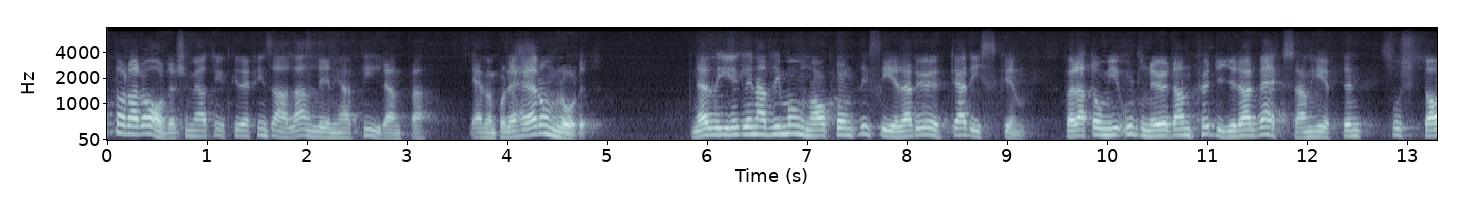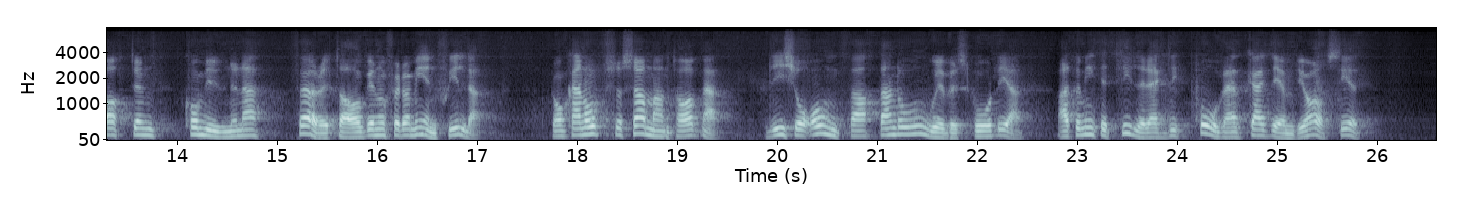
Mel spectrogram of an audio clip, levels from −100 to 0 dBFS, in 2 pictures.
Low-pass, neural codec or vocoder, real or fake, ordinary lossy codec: 7.2 kHz; codec, 16 kHz, about 1 kbps, DyCAST, with the encoder's durations; fake; none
